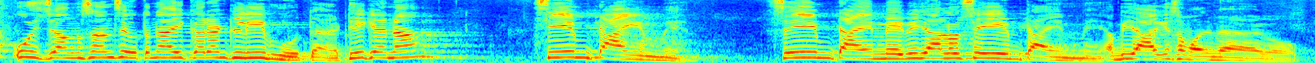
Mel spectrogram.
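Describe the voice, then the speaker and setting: Male physics teacher, very high voice, repetitive drilling delivery, reverberant room. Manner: repetitive, drills each point, slow dictation. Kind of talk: classroom lecture.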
